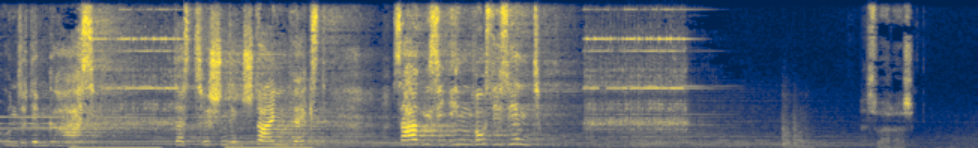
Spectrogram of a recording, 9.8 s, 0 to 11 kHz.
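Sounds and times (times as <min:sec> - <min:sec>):
speech: 0:00.2 - 0:03.4, 0:04.0 - 0:05.6
telephone bell ringing: 0:00.6 - 0:02.5, 0:05.8 - 0:07.5.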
